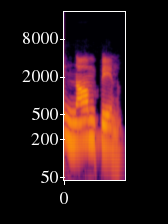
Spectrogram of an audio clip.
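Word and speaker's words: Phnom Penh: पर कंबोडिया की राजधानी नाम पेन पीएच साइलेंट होता है है ना पी एच एन ओ एम ऐसा पीएच पीई एन एच ऐसा नाम नाम है कंबोडिया की राजधानी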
